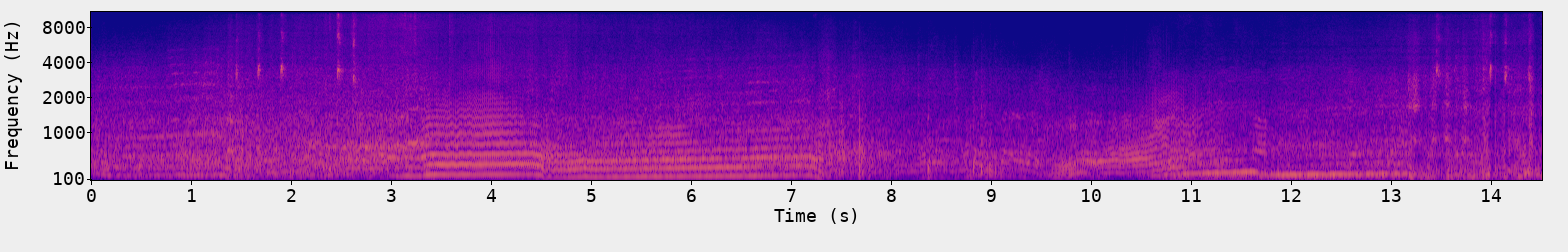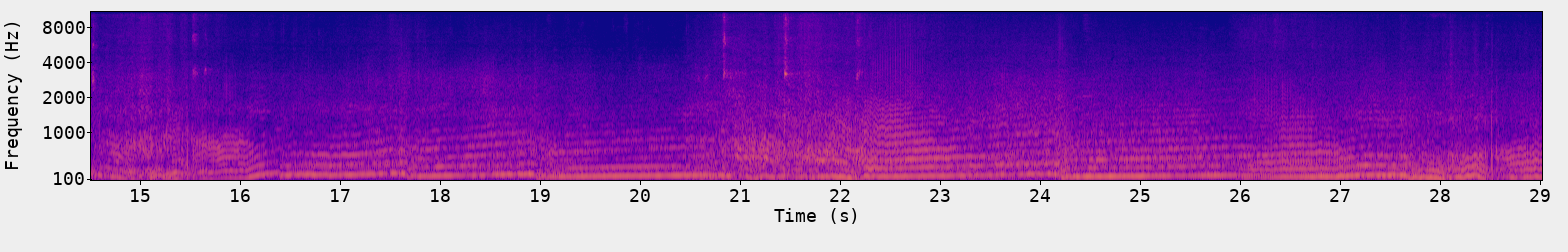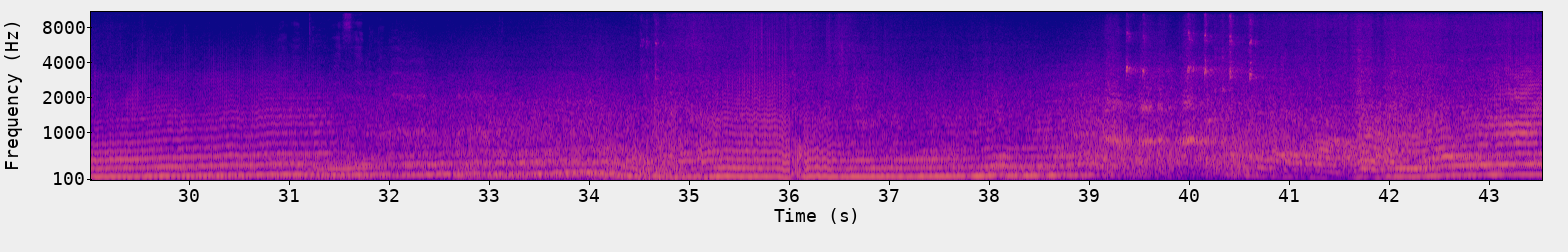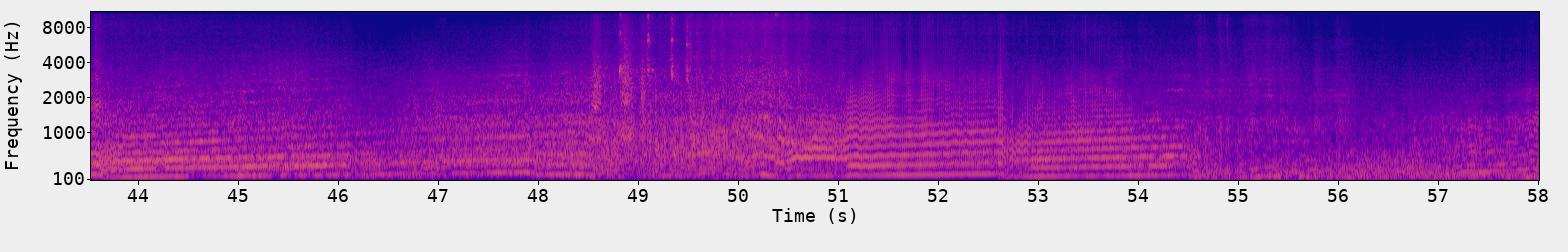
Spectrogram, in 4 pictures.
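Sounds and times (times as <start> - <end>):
racing car engine revving: 9.5 - 58.0.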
